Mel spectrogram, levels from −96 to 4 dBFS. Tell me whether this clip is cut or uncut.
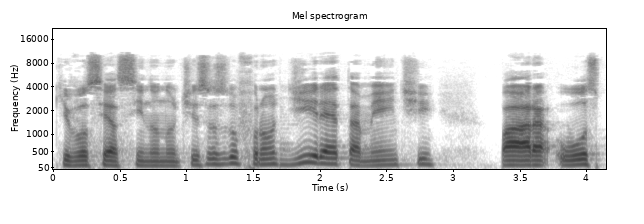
cut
